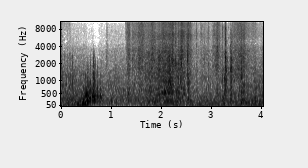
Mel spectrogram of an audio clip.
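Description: A thump about half a second in, then crinkling and crunching of plastic bags of ice being handled in a pickup truck bed, with scattered sharp clicks.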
